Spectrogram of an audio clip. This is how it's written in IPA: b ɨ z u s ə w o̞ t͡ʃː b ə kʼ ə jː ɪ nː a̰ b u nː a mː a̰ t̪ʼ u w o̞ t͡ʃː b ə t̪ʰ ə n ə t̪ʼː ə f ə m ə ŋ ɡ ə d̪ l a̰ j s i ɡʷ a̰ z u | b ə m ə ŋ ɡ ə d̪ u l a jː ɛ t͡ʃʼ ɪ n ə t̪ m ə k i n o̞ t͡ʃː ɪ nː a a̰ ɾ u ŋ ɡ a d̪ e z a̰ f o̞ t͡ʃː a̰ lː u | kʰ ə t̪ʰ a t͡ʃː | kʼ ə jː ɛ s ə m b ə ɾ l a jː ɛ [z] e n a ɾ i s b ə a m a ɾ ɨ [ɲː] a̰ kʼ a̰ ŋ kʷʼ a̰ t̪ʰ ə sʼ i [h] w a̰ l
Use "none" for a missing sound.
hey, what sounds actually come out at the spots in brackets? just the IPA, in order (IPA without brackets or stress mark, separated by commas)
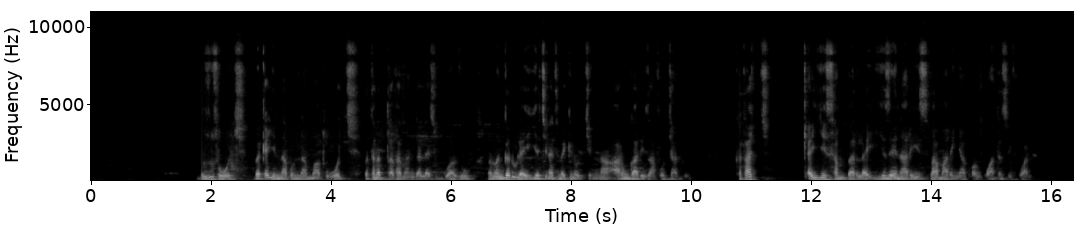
z, ɲː, f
